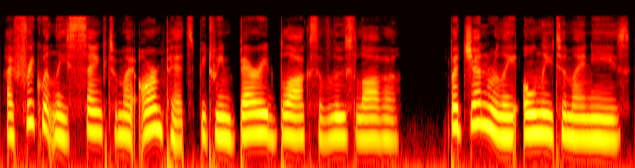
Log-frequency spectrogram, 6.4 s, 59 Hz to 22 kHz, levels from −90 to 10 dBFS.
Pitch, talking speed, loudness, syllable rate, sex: 195 Hz, 170 wpm, -18 LUFS, 5.1 syllables/s, female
